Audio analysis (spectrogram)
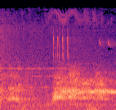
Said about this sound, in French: Chut Vous entendez ces aboiements les sangliers se figent. Ils font silence tous en même temps.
